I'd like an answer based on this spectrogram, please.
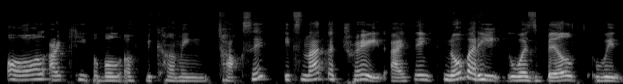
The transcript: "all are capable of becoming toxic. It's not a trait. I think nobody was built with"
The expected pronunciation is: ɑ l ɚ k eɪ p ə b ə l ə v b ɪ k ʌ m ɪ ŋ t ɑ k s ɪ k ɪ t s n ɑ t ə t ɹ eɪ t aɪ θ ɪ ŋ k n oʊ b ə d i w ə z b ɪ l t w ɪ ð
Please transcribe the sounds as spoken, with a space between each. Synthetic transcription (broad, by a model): ɑ l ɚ k eɪ p ə b ə l ə v b ɪ k ʌ m ɪ ŋ t ɑ k s ɪ k ɪ t s n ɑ t ə t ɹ eɪ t aɪ θ ɪ ŋ k n oʊ b ə d i w ə z b ɪ l t w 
